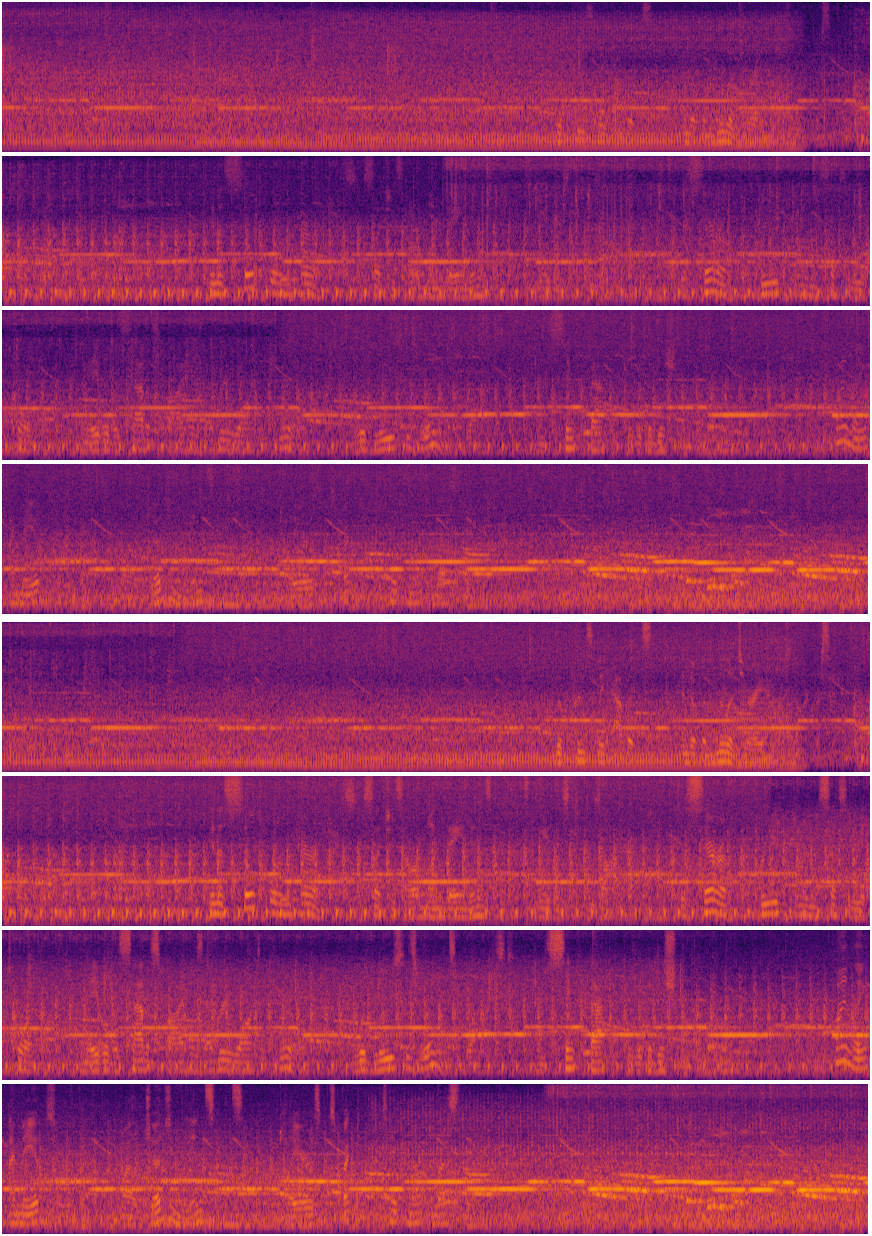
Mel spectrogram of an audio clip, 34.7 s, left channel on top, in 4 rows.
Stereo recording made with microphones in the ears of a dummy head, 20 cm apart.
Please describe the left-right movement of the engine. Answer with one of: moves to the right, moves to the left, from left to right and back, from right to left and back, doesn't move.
moves to the right.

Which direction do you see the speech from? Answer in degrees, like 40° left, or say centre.
40° right.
